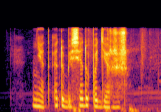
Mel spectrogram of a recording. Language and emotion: Russian, neutral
